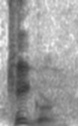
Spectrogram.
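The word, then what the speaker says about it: Teager: It's called a tiger, and it just has to do with the breed itself. It's spelled T-E-A-G-E-R.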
